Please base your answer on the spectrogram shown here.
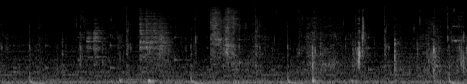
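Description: A cooking pot is handled while Ghanaian chicken stew is made, with scattered metallic clinks and scrapes of a spoon against its sides over a low kitchen background.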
